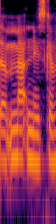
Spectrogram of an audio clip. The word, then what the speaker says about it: Matanuska: Matanuska Valley.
